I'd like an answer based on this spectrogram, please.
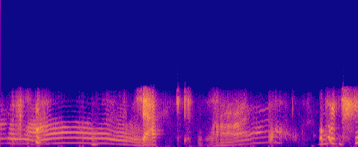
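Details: Bengal cat Kimiko at home, angry that another cat, Kameron, was brought into her house, gives drawn-out wavering yowls with strong harmonics, rising then falling, twice in quick succession, with a woman talking softly in the background.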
